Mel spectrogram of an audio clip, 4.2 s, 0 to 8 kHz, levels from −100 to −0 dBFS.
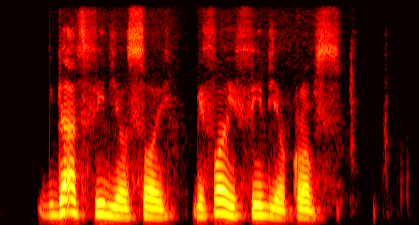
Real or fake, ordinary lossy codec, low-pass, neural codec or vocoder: real; none; 7.2 kHz; none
